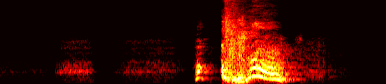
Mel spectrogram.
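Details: Male sneezing into a tissue after a persistent nose tickle: two quick drawn-in breaths and a brief catch, then one loud, forceful voiced sneeze that trails off.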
